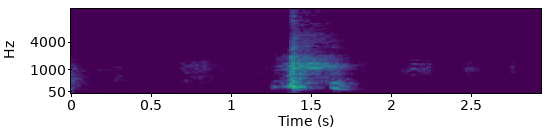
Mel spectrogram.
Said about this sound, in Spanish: Ay, perdón, no sé por qué me entró el estornudo.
